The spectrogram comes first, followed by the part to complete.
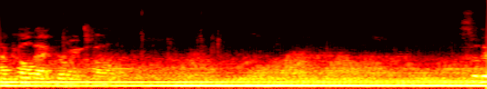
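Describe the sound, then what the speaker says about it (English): A small plane from a nearby small airport drones overhead in a steady, low, even hum that swells slightly midway, with a voice speaking briefly near the start. "So there's a small airport close by here. So you have planes flying over"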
